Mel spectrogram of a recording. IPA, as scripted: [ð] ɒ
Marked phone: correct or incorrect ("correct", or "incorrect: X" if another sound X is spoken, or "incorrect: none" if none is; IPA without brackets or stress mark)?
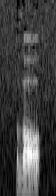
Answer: correct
